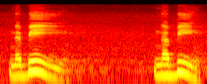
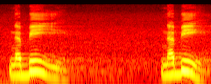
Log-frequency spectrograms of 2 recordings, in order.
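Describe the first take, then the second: No difference in how they are said.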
